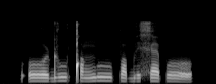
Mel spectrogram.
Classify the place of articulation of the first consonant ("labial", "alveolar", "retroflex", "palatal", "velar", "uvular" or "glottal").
glottal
